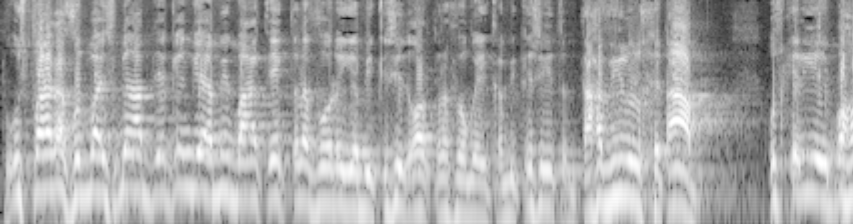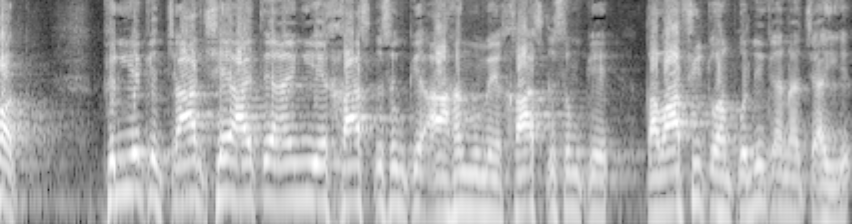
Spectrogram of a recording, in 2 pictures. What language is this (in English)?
Urdu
